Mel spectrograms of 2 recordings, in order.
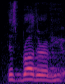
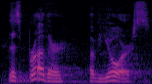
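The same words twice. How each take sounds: First: Said in the usual way. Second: "brother" stressed, said slowly and much softer; soft slow correction. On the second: Acted. Father correcting his older son, soft stress on "brother". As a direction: lean gently on "brother" as you correct him.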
